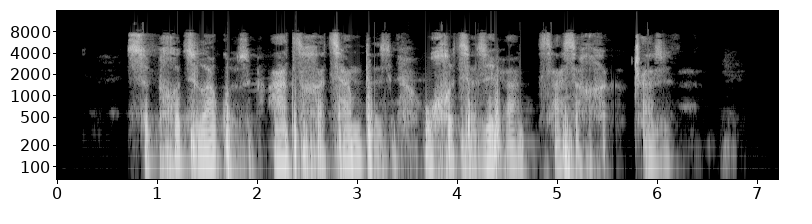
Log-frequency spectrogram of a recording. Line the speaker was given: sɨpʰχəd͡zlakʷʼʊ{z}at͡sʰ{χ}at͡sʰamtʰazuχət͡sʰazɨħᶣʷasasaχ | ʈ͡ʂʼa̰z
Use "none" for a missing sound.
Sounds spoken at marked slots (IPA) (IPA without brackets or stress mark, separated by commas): z, χ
